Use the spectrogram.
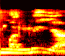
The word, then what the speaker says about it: Malaya: and then being that Malaya's going back, and somebody, hey Lisa, and then somebody brought up her name is pronounced Malia. I'm like, I know it's pronounced Malia, but I call her Malaya I because the didn't truth disagree.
